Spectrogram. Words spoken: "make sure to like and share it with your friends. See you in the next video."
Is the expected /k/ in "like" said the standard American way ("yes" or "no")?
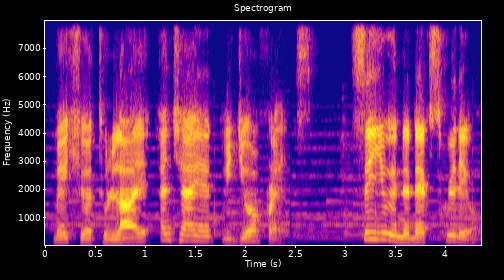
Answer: no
